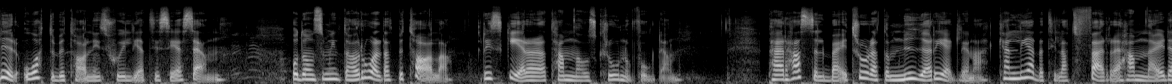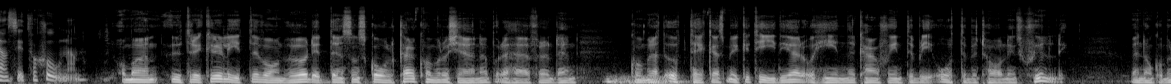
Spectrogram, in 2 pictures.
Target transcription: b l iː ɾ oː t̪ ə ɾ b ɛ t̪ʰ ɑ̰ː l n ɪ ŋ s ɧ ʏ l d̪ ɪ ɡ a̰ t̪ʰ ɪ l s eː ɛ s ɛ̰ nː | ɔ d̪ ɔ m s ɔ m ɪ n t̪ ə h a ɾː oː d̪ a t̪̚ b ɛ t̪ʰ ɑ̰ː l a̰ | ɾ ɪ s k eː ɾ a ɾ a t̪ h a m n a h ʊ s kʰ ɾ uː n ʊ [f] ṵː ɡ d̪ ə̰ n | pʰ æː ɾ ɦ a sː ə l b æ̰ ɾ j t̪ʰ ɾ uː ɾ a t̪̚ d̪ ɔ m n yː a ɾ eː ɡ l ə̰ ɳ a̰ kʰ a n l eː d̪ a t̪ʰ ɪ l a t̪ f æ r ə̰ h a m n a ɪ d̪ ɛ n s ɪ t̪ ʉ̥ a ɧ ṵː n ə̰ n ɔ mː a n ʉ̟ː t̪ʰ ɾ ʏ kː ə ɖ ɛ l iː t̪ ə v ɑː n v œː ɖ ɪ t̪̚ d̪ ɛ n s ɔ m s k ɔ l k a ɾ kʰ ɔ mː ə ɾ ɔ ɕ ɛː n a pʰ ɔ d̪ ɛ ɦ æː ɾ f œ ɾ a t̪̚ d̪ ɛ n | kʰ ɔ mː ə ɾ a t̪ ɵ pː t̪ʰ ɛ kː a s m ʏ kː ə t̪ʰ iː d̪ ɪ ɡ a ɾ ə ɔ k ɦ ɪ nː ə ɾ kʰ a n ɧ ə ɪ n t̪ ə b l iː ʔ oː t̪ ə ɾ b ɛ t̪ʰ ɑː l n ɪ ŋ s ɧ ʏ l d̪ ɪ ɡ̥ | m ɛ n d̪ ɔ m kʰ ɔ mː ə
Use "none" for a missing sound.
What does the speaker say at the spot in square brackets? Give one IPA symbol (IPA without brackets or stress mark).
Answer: f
